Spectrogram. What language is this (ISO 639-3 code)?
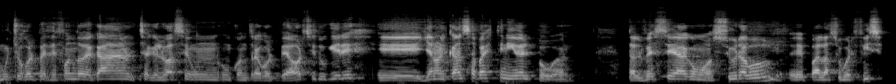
spa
